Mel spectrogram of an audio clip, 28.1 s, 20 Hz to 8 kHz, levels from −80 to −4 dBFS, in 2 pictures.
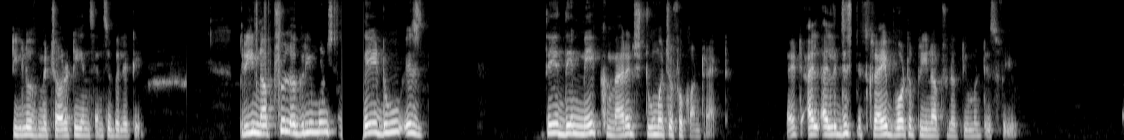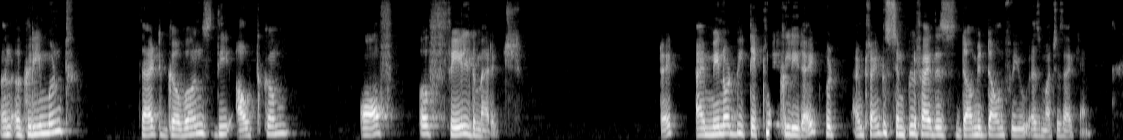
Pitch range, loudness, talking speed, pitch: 135-175 Hz, -16 LUFS, 135 wpm, 155 Hz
